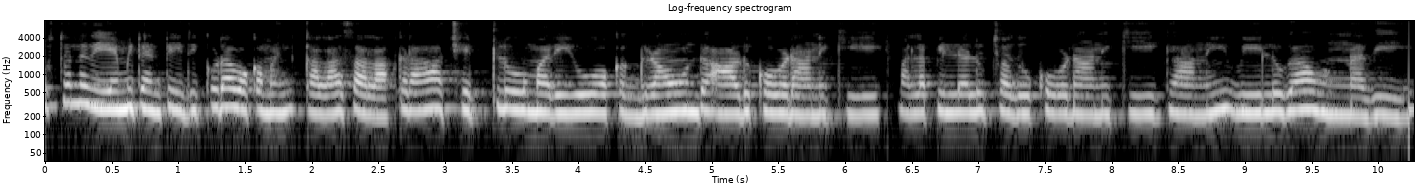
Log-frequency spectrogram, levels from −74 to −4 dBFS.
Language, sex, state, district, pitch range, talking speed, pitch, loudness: Telugu, female, Andhra Pradesh, Srikakulam, 225-255 Hz, 115 wpm, 235 Hz, -20 LUFS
